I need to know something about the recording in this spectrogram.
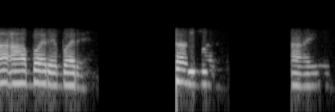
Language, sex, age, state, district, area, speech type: Goan Konkani, female, 18-30, Goa, Murmgao, rural, conversation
